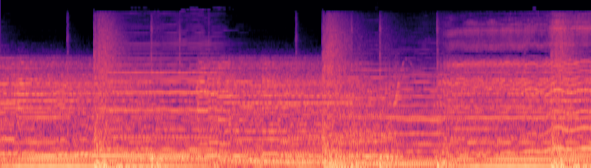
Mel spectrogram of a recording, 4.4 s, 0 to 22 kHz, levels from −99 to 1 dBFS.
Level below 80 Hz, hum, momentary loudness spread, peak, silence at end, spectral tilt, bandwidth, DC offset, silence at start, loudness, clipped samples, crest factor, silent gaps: -20 dBFS; none; 3 LU; 0 dBFS; 0 s; -6.5 dB/octave; 14.5 kHz; 0.3%; 0 s; -17 LUFS; under 0.1%; 14 dB; none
